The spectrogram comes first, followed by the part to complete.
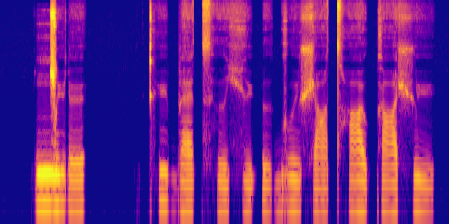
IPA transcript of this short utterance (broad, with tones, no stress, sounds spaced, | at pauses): ŋ͡ǀ y˥˨ ɾ ø˦ | kʰ y˥˨ b æ˩˧ t͡sʰ ɯ˩˥ ç y˩˧ ʔ ɯ˩˥ ɡ u˥˨ y̯ ʃ ɑ˩˥ tʰ ɑ˦ u̯ k ɑ˦ ʃ y˥˨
